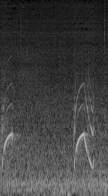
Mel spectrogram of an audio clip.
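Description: Two short, rising whoops from a sheriff's deputy car siren on a foggy road, about a second and a half apart, over a low engine rumble. No one speaks.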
